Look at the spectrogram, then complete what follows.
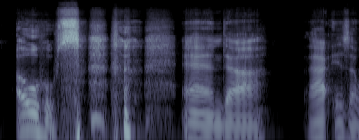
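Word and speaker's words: Åhus: absolute vodka from Sweden is from ohus Sweden and that's spelled with the a with the circle over top of it oh who's and uh that is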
